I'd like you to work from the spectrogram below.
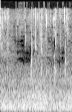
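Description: Water dripping from a juniper planted in a colander after watering, a quiet run of soft, quick drips and trickles, faint and close with no talk.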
